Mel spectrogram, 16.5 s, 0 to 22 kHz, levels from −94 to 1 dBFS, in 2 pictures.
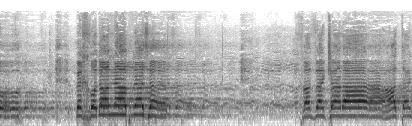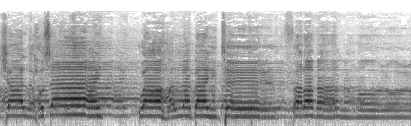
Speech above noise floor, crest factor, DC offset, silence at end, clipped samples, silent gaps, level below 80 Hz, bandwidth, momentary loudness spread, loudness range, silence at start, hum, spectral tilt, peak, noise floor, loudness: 24 dB; 18 dB; under 0.1%; 0 s; under 0.1%; none; -60 dBFS; 16 kHz; 21 LU; 6 LU; 0 s; none; -3 dB/octave; 0 dBFS; -42 dBFS; -18 LUFS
